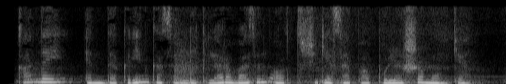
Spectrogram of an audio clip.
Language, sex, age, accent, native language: Uzbek, female, 25-34, Samarqand, Uzbek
